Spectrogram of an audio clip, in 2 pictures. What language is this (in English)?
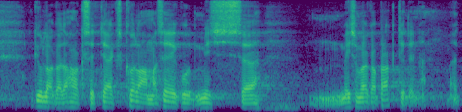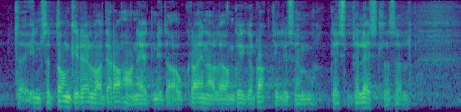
Estonian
